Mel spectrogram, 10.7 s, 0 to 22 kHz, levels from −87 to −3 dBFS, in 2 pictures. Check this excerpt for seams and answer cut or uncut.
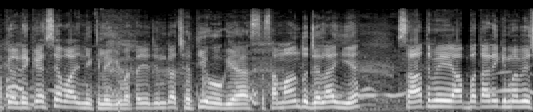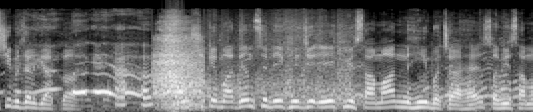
cut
